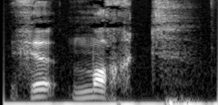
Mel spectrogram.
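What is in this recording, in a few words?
"gemocht", Dutch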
